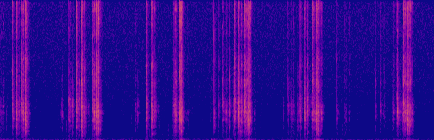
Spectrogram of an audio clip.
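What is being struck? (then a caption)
Thin metal wire hoop earrings. A bundle of thin silver-colored wire hoop earrings is held in one hand while long black nails tap and scratch the thin, non-hollow metal rings. Quiet, bright, dry clicks and light scraping come in about seven short clustered bursts, each click dying away almost instantly with very little low end.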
